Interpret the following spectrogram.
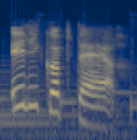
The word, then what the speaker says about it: hélicoptère: père boss h thermos hélicoptère et hélicoptères ch et lee kopter vous voyez on ne prononce toujours pas le hb hélicoptère herbe rbh herbe omar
